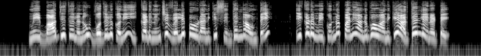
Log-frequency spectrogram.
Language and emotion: Telugu, angry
